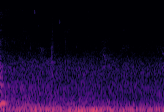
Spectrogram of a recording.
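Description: Outdoor background: a steady low rumble with faint bird chirps.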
